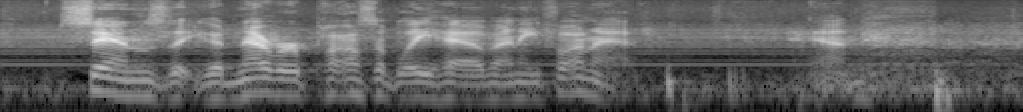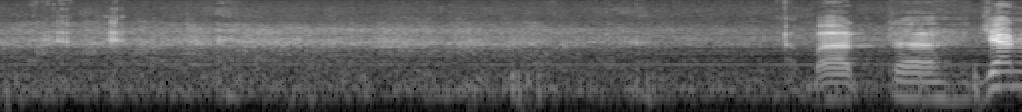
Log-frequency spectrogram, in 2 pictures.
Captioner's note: laughter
